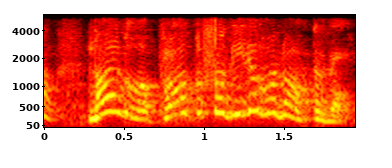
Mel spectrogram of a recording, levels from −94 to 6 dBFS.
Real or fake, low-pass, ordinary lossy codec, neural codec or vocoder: fake; 5.4 kHz; none; codec, 24 kHz, 0.9 kbps, WavTokenizer, medium music audio release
